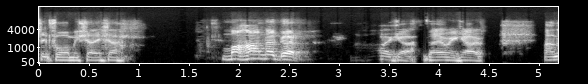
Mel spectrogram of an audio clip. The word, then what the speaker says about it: Mahanagar: Pronounce it for me, Shekhar. Mahanagar.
